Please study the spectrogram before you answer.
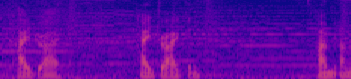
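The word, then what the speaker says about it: Hydreigon: hi drop the dragon it's not hi dragon said hide like dry that's what it looks like hi dry hi dragon I'm not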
